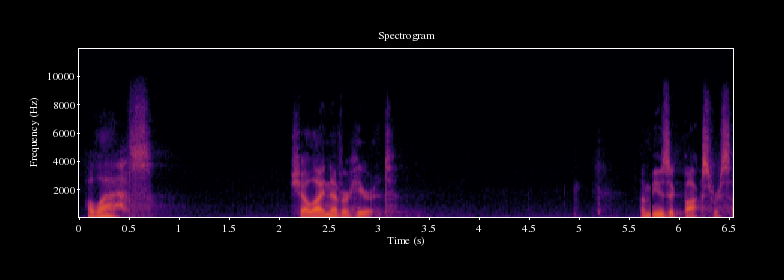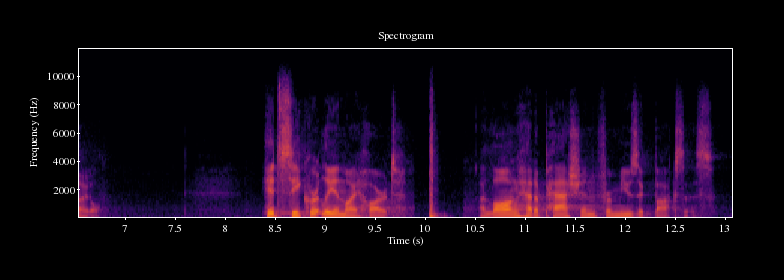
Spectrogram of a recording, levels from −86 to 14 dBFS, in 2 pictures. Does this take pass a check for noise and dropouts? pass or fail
fail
